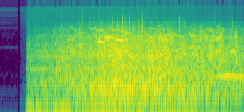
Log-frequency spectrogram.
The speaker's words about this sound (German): Hört mal, wo wir heute mit euch sind. Der Wind weht, Möwen kreischen, ein Schiff tutet von ferne. Ja, wir sind in einem großen Hafen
